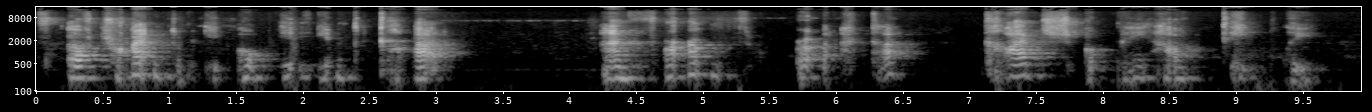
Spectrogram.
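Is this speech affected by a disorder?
Yes: spasmodic dysphonia; neurological, vocal cords function only in spasms; trouble speaking during talk; unable to speak normally, voice produced in spasms.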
